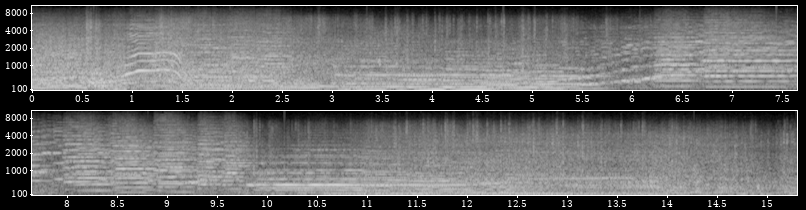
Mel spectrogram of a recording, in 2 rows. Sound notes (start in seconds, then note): 0.4 thudding; 0.9 Rossiter screaming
